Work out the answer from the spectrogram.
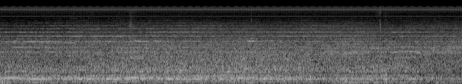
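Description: Electric train running on the rails: a steady rumble with several thin, steady high-pitched tones above it, easing off near the end.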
